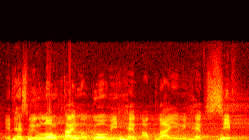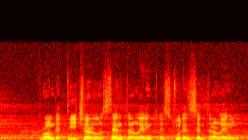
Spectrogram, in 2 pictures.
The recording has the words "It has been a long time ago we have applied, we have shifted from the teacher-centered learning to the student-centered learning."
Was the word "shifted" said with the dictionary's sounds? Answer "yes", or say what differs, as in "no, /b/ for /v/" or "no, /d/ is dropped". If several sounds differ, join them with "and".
no, /s/ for /ʃ/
